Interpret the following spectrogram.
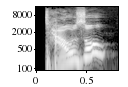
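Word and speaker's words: tousle: yeah and it's wrong you said t w z e l yeah that's almost how it's pronounced but it's spelled t o u s l e tousel tousel oh to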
